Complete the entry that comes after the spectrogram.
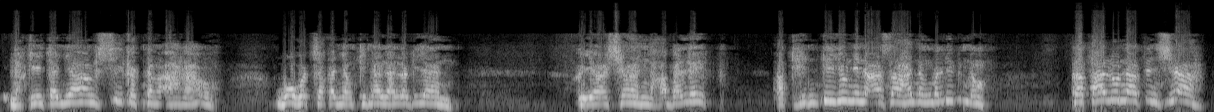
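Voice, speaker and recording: A man's voice: extremely high pitch, a bit bright, husky, exaggerated voice. An actor playing a determined man battling an evil spirit, urgent and emphatic, in a horror radio drama. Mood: relieved. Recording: noisy radio drama track.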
